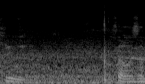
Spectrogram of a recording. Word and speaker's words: Huey: was a uh1 age people just like pronounce that as Huey so it was a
